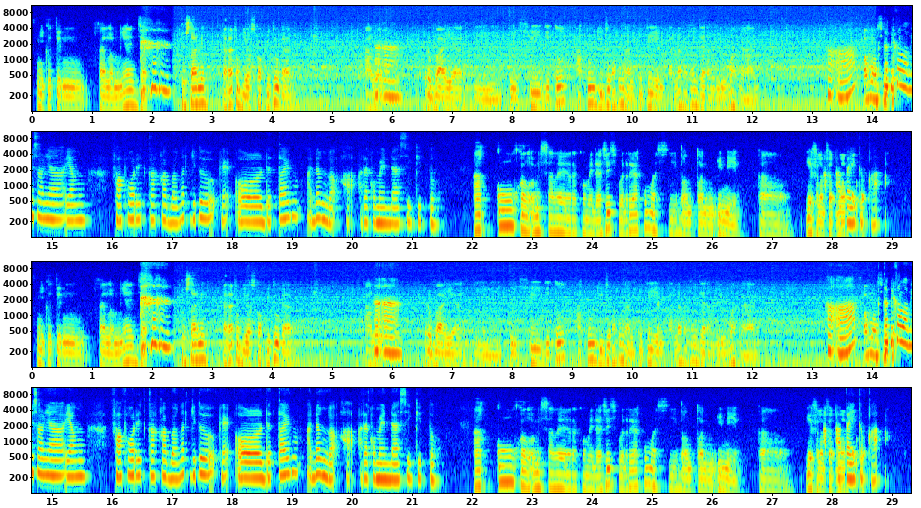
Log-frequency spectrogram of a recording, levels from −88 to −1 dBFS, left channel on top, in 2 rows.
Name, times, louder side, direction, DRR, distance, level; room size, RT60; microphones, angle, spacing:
voice 1, 0.1-1.9 2.5-4.5 5.5-5.9 6.5-12.2 13.9-14.4 22.0-26.5 26.8-28.2, left 1 dB, 20° left, 0.8 m, -28 dB
voice 2, 1.8-2.4 5.7-6.2 13.2-13.8 14.3-21.5 28.1-28.8, right 4 dB, 35° right, 0.6 m, -24 dB
sound 1, 2.3-14.1, left 2 dB, 45° left, 2.7 m, -35 dB
8.1 x 6.6 x 7.2 m
head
